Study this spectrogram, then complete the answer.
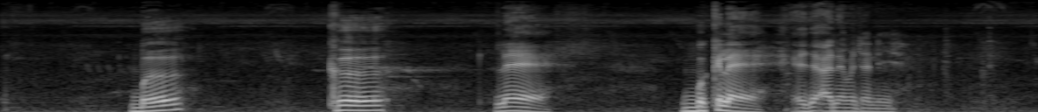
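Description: A man speaks calmly close to a microphone, in short bursts with pauses.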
